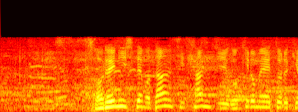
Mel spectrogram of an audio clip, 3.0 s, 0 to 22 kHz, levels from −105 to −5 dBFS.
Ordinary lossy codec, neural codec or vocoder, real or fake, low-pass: none; none; real; 5.4 kHz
